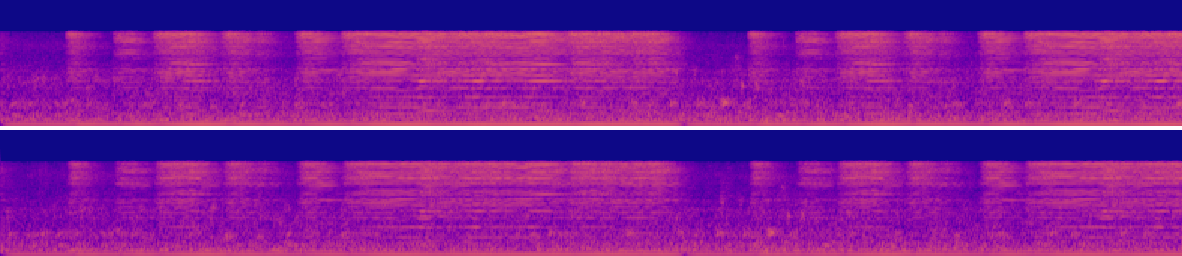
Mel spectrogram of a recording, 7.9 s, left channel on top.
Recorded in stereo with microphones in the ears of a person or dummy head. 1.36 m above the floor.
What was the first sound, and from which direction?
A machine running, 65° left (ahead or behind).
